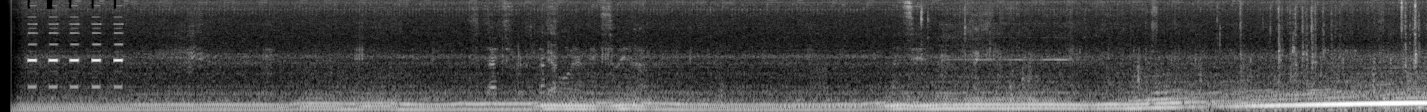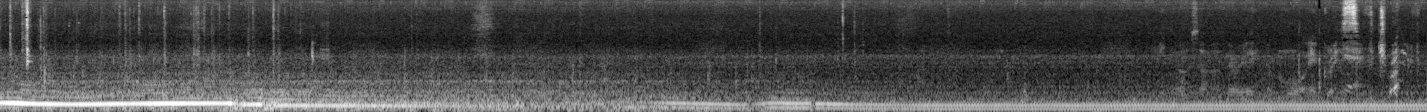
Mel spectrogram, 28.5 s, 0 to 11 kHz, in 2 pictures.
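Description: Ferrari 458 Speciale's V8 engine, heard from inside the cabin, running at low road speed. Its pitch and loudness climb about twelve seconds in under acceleration, hold high for a few seconds, then ease back to a steady cruise. A quick run of short electronic beeps sounds at the very start.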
